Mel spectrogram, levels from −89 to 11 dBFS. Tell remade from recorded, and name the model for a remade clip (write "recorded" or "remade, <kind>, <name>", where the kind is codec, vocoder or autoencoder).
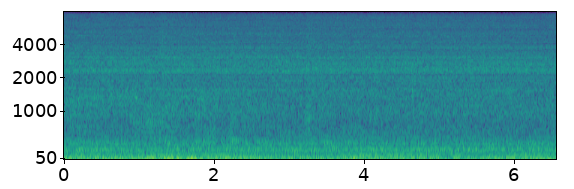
recorded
